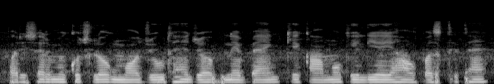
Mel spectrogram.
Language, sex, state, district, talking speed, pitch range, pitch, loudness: Hindi, male, Uttar Pradesh, Lalitpur, 180 wpm, 110-115 Hz, 110 Hz, -17 LUFS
